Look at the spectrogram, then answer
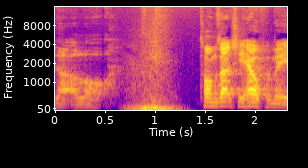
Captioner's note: scene whooshing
